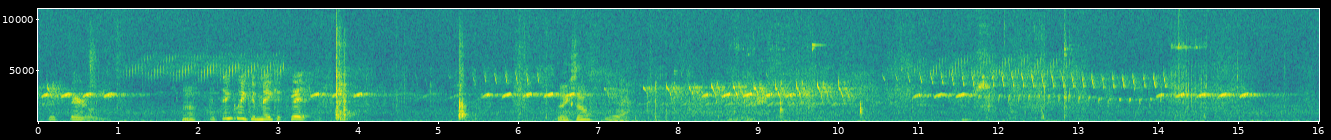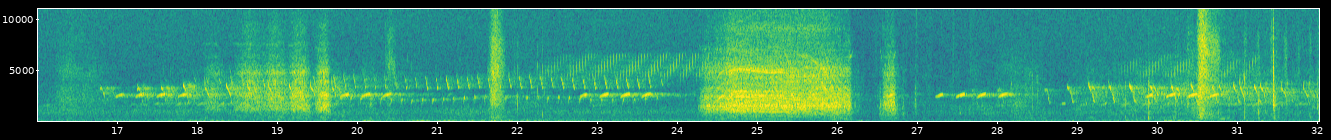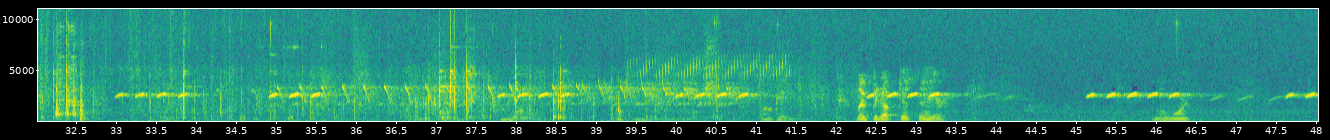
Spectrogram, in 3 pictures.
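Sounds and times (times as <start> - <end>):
birds chirping: 0.0 - 48.0
power tool running: 24.2 - 26.8.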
